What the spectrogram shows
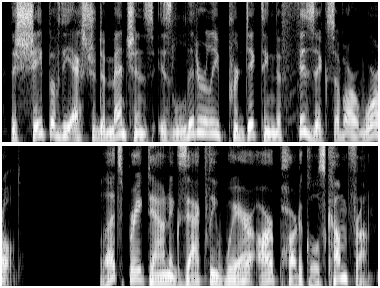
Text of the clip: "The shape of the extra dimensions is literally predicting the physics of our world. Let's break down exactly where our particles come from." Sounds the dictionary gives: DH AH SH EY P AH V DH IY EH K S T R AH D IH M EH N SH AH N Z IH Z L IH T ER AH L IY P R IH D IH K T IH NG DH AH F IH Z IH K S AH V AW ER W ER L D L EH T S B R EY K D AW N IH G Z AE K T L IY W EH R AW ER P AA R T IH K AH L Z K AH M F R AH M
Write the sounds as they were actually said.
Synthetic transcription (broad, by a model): DH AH SH EY P AH V DH IY EH K S T R AH D IH M EH N SH AH N Z IH Z L IH T ER L IY P R IH D IH K T IH NG DH AH F IH Z IH K S AH V AW ER W ER L D L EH T S B R EY K D AW N IH G Z AE K T L IY W EH R AW ER P AA R T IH K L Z K AH M F R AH M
